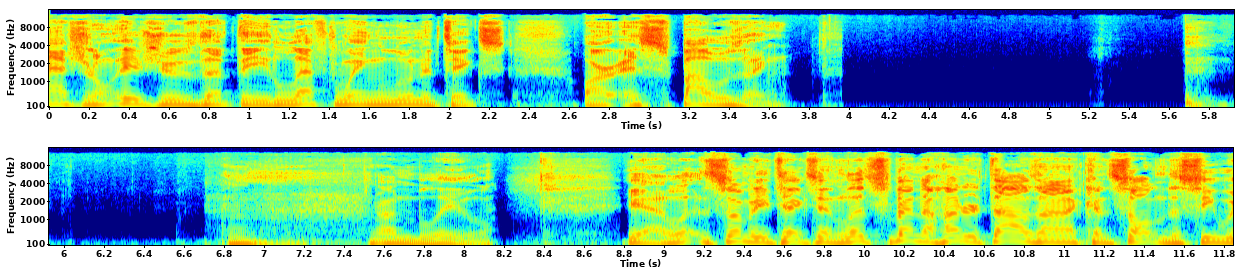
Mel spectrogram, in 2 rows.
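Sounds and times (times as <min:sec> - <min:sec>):
speech: 0:00.0 - 0:03.8, 0:06.8 - 0:11.8
man coughing or clearing throat from a tickle: 0:05.6 - 0:06.1.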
